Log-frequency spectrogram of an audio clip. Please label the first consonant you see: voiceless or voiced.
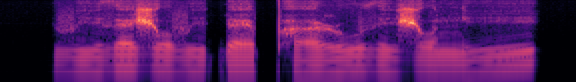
voiced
